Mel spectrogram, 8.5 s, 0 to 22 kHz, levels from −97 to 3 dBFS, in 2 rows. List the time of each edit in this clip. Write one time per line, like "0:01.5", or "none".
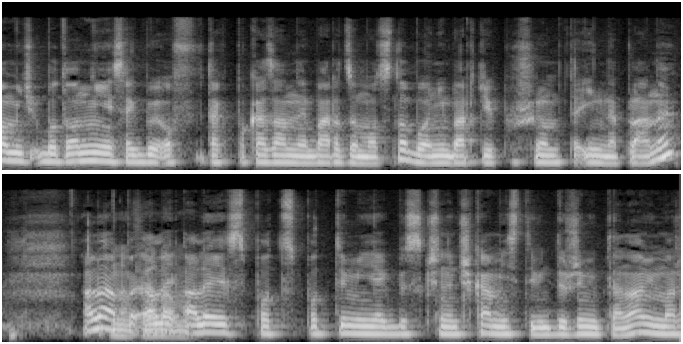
none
